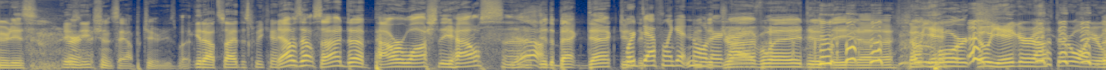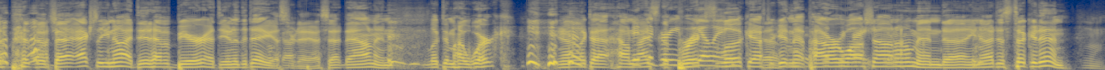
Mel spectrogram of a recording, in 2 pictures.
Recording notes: During a fun, casual conversation at Roosters on Monday.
